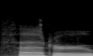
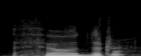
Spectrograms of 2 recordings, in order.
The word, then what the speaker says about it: Fyodor: for Feder, it's not Feder, but it's Fyodor.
